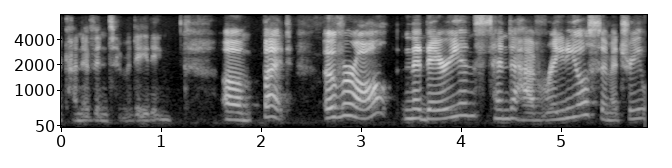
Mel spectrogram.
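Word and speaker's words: Cnidarians: jellies and anemones is nadarians so the c is silent there it's pronounced nadarians so you see anemones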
